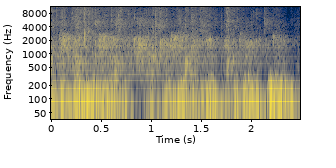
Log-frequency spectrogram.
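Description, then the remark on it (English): An audience bursts into steady applause after a remark about the president's approval rating among independents falling to 27%, a dense wash of many hands clapping at once that holds at an even, fairly loud level for a couple of seconds, with no one talking over it. “That's something to applaud about.”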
